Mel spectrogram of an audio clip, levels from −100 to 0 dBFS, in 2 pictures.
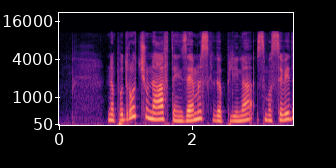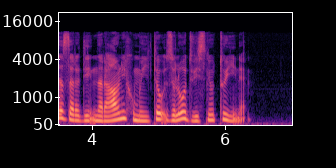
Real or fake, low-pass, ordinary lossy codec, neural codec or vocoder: real; 10.8 kHz; none; none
